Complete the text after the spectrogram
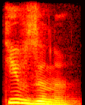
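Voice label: "тивзыны", Komi, female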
